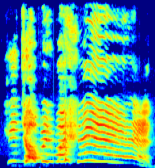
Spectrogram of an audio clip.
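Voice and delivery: high, loud, slow scared cry; frightened crying shout. Real, not acted. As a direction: shriek it in real panic. Monster jumps at player.

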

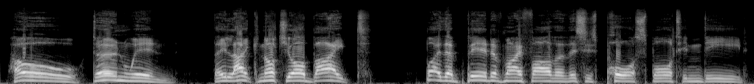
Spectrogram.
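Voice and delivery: loud, slow, booming warrior's call; booming dwarf. A narrator's reading. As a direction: boom it out like a little Viking. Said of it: "The deep voice boomed".

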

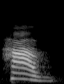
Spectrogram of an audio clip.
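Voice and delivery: "Have" ending in a clear V, lip bitten; final V. Shown as a demonstration. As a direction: con la V final marcada. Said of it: "se pronuncia v".

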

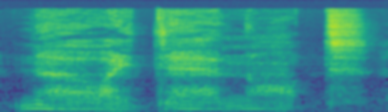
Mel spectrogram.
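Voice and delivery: slow, whispery refusal; longing held back, barely voiced; stifled craving. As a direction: hush it, dragging out each word. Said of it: "in its tones I detected a note of stifled craving".

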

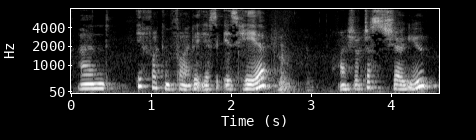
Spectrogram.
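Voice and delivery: usual speaking voice

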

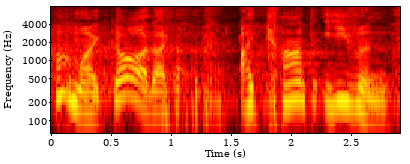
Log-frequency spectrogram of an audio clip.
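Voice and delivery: mock shock. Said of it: "It's not like".

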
